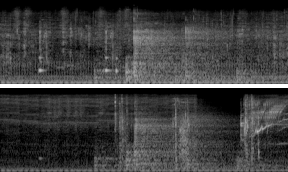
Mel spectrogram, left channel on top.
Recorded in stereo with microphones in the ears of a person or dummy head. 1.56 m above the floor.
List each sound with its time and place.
0.9 s footsteps: 40° left (ahead or behind), 2.5 m; by 2.5 s 55° left (ahead or behind), 3 m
